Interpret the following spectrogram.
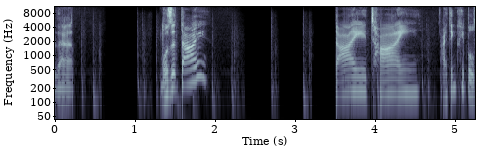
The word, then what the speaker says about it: Thai: Thai. I think people say Thai. The H is silent.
